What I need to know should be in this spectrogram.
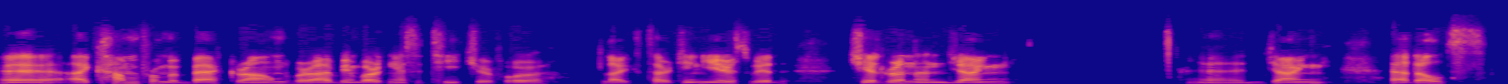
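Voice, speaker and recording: A middle-aged man from northern Sweden with a Swedish accent, a university lecturer giving an online webinar presentation, measured and hesitant with frequent fillers. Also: a little high, fairly even intonation, vocal fry, fairly bright tone, dry recording. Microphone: computer mic on a video call. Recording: dull lo-fi webinar audio.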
